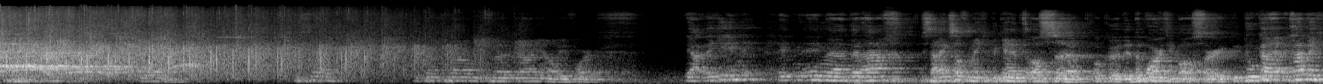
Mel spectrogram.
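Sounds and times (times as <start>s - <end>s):
audience applause: 0.0s - 5.3s
speech: 6.9s - 13.2s.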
